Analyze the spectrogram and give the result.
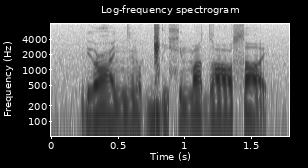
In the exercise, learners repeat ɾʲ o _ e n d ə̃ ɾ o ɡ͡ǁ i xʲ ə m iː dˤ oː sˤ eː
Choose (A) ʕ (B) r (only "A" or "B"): A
